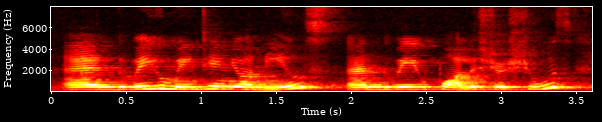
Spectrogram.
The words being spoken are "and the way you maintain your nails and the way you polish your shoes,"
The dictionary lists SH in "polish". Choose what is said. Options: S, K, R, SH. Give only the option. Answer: SH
